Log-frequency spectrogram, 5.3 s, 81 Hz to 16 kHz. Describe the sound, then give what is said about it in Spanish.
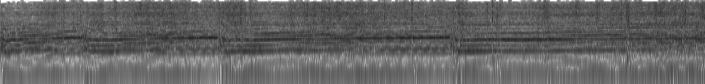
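A 2000s-era Formula 1 V10 engine screams at high revs, loud, its shrill pitch climbing and then dropping sharply with each of several quick gear changes. There is no talking. “Esto es un V10, época mm, de años 2000 de Fórmula 1.”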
